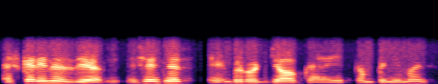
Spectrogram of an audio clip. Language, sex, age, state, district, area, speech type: Kashmiri, male, 18-30, Jammu and Kashmir, Baramulla, rural, conversation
